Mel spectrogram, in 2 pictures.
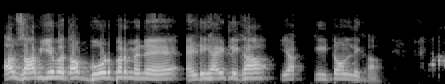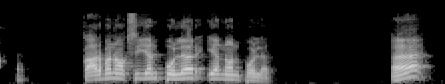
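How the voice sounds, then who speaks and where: High-voiced chemistry teacher quizzing. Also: male voice, measured pace, pauses often. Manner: quizzing students, answering his own questions; joking, playful teasing. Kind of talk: classroom lecture.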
